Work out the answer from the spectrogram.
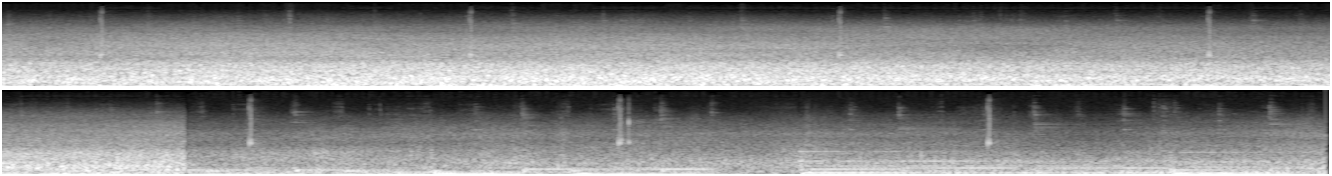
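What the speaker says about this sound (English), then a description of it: "The sea's making its presence known." Sea waves wash onto a beach as a loud, steady roar of surf. It thins out partway through, leaving a quieter wash with wind noise and faint thuds.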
